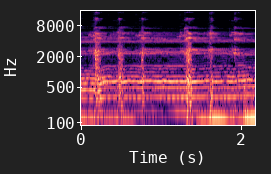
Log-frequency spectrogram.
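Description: Warkari bhajan: a group of men singing a long held line together, with small brass hand cymbals (tal) struck in a steady beat.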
